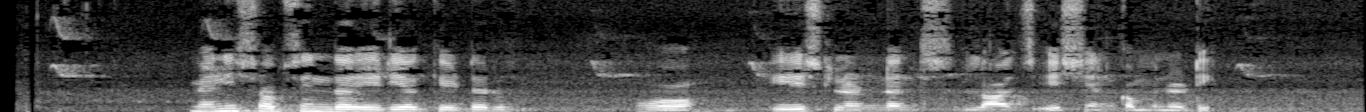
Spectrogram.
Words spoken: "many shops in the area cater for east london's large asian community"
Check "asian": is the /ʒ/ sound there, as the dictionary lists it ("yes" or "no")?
no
